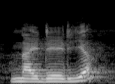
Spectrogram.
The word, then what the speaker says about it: Cnidaria: तो हमने सीखा कि किस जगह पे किस वर्ड को हमने नहीं बोलना, नाइडेरिया, नाइडेरियन, नाइडॉयल। इन अल्फाजों में हमने देखा कि सी को हम प्रोनाउंस नहीं कर रहे, CN आ गया, नाइडेरिया, नाइडेरियन, नाइडॉयल।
